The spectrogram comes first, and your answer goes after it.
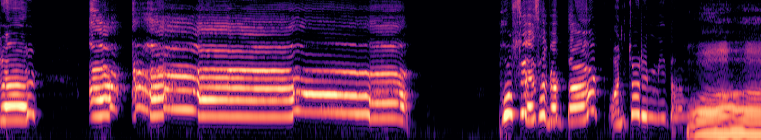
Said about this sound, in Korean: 진짜 종소리도 들리고 네, 닭도 울고 이거 진짜 새벽 같네.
